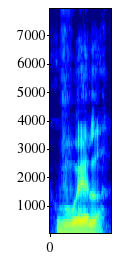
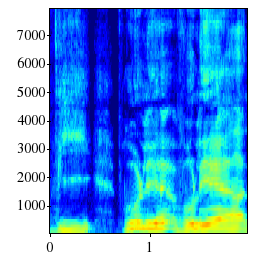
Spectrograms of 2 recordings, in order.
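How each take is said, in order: First: It is said as vuela. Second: It is said as vi-vulia. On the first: The speaker calls it right. "no, Vuela" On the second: The speaker calls it wrong. "not Vi Vulia"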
